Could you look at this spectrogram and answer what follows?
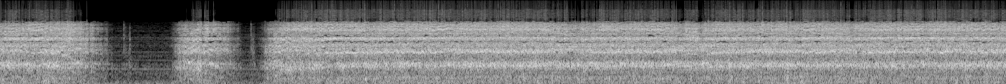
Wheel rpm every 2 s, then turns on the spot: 50, 220, 230, 230, 230.
none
